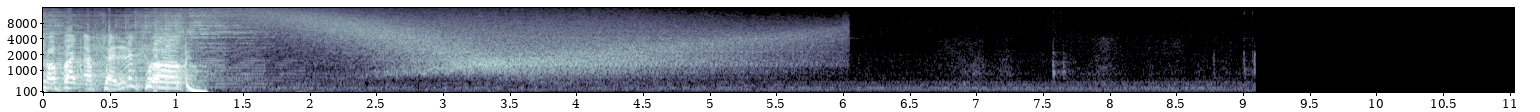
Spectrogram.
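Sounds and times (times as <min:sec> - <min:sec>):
white-noise sweep hiss: 0:00.0 - 0:08.7.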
